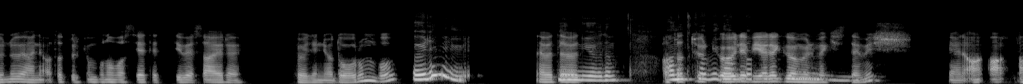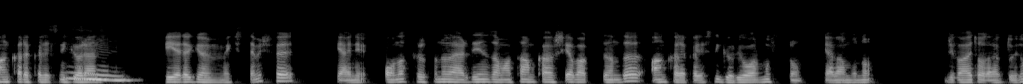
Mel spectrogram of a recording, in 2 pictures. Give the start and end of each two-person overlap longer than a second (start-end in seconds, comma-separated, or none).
6.6-8.6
